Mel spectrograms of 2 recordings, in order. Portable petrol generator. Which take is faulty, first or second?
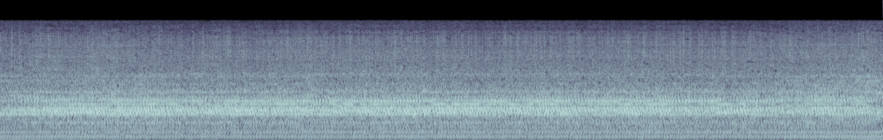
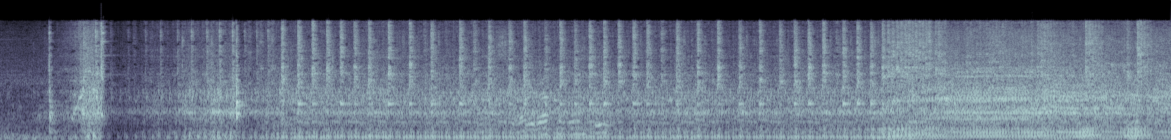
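second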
